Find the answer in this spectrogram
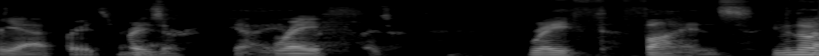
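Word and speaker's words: Ralph Fiennes: Rafe Fiennes, even though it's spelled Rafe, not Rafe.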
